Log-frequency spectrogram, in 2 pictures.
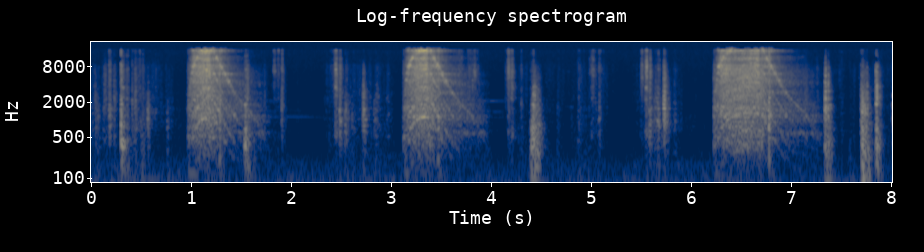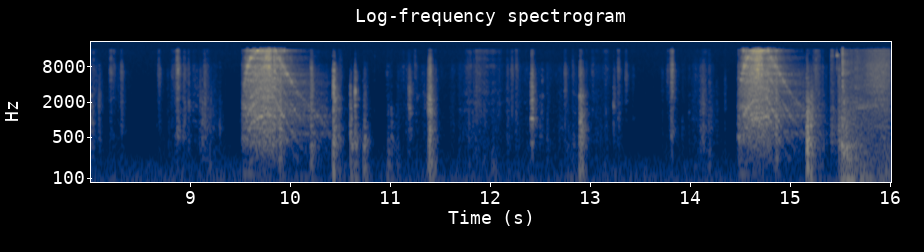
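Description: A miter saw making five short cuts through pine boards, each a burst of blade noise under a second long. Light knocks of the wood being moved and set against the fence come between the cuts.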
